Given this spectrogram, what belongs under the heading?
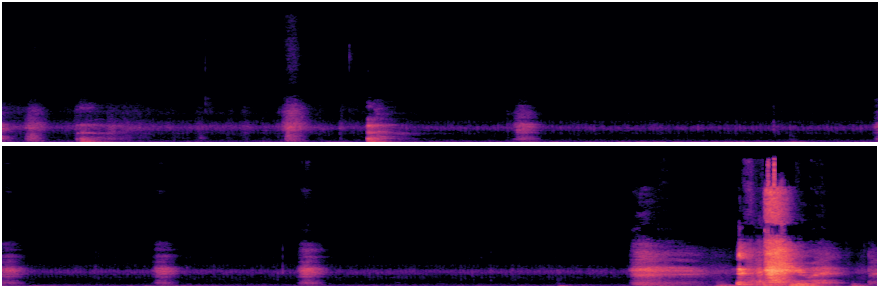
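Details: Adult woman with hay fever (allergic rhinitis), after stifling sneezes outdoors, hiding in a toilet cubicle: a string of short sharp nasal bursts and sniffs, then a loud full sneeze, a sneezing fit.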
